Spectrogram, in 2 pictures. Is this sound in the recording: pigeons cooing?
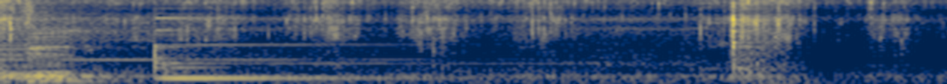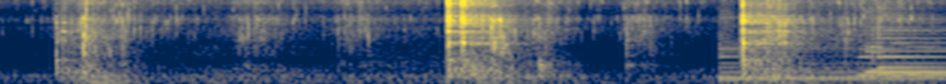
no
